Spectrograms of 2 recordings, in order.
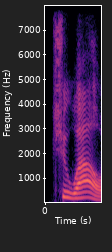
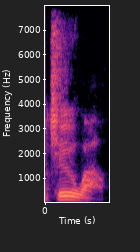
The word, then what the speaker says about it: Chuao: chef michael uh with chu wow right that's how you pronounce perfectly pronounced yes you chew and say wow chew wow and it's spelled c-h-u-a-o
